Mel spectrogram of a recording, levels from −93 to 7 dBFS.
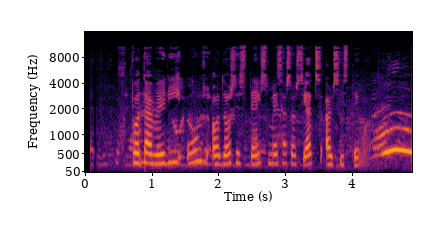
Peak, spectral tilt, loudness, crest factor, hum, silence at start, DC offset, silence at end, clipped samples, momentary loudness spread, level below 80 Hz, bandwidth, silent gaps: -4 dBFS; -3.5 dB/octave; -21 LUFS; 16 dB; none; 0.1 s; under 0.1%; 0 s; under 0.1%; 13 LU; -76 dBFS; 11.5 kHz; none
